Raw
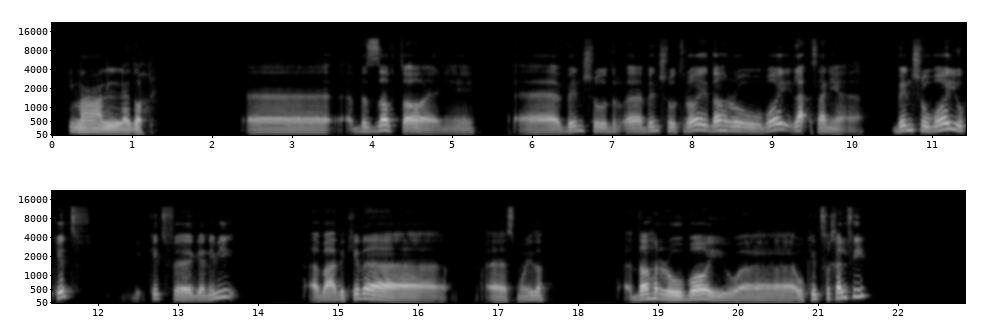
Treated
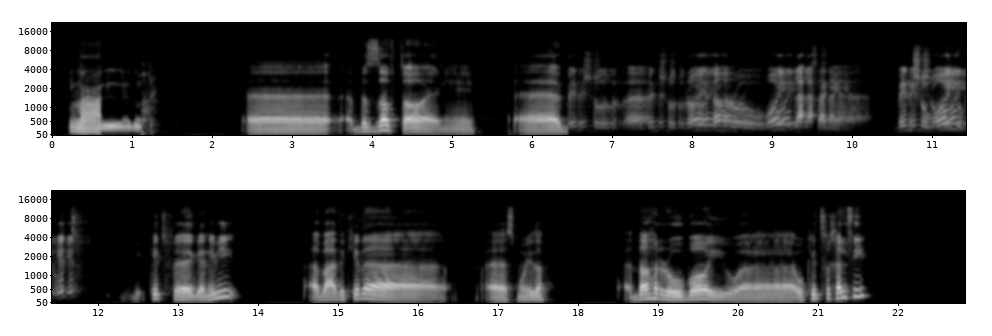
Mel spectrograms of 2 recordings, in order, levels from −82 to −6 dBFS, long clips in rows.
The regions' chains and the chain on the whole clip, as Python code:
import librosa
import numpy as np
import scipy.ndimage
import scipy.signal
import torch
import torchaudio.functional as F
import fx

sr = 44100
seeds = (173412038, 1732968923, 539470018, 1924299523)

y = fx.chain(x, sr, fx.vowel_filter(vowel='i'),
    fx.peak_eq(hz=340.0, db=13.0, octaves=0.5), at=(0.6, 1.12))
y = fx.chain(y, sr, fx.highpass(hz=1400.0, slope=12),
    fx.echo_single(ms=122, db=-6.0), at=(6.44, 11.69))
y = fx.high_shelf(y, sr, hz=7000.0, db=5.5)
y = fx.env_lowpass(y, sr, base_hz=1600.0, full_db=-27.0)
y = fx.rider(y, sr, range_db=4, speed_s=2.0)
y = y * 10.0 ** (4.0 / 20.0)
